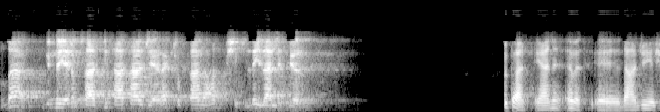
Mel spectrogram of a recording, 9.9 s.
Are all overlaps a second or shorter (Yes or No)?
Yes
